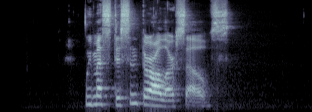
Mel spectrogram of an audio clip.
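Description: A young girl speaks with animation nearby.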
